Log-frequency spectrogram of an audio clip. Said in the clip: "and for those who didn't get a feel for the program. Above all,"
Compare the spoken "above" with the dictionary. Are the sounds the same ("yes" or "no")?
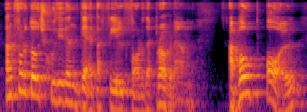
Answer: no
